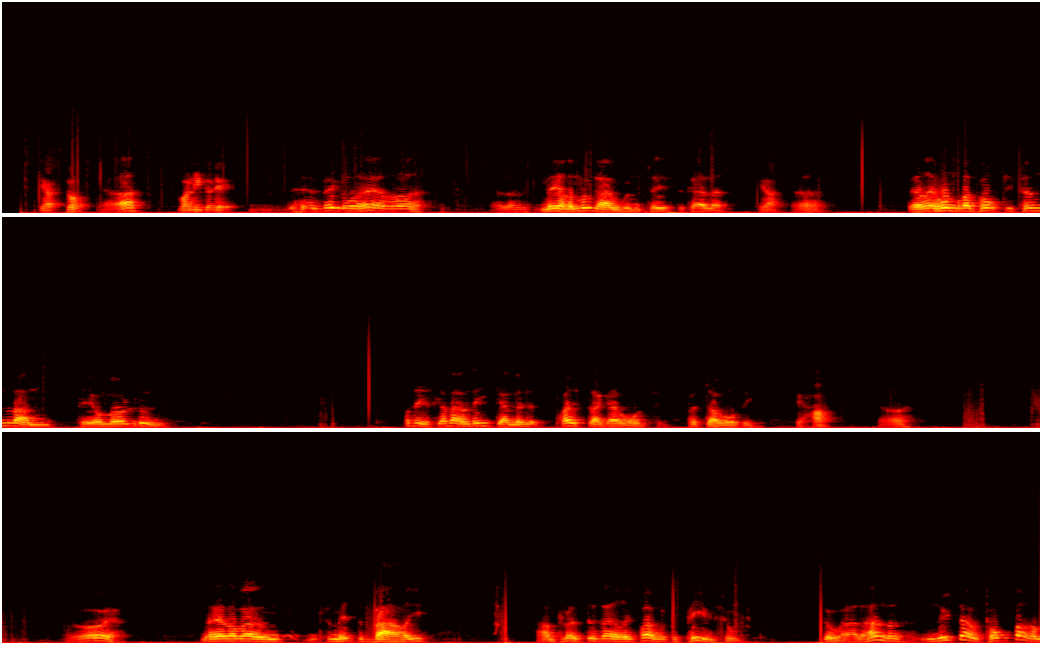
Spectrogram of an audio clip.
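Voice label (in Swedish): Gråmanstorp Skåne, dialekter; Folkminnen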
